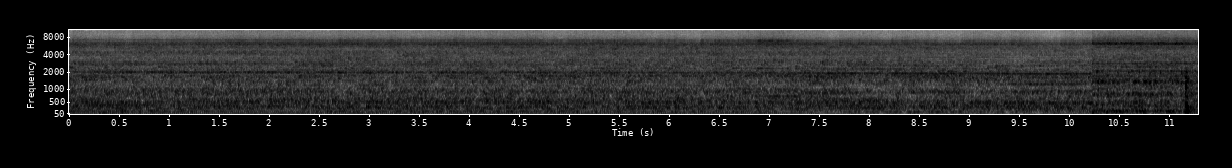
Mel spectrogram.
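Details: 2009 Nissan Altima 2.5 after power steering pressure hose replacement, system overfilled and being bled: quiet steady idle hum with no whine or groan from steering pump; no leaks, system sounds normal.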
